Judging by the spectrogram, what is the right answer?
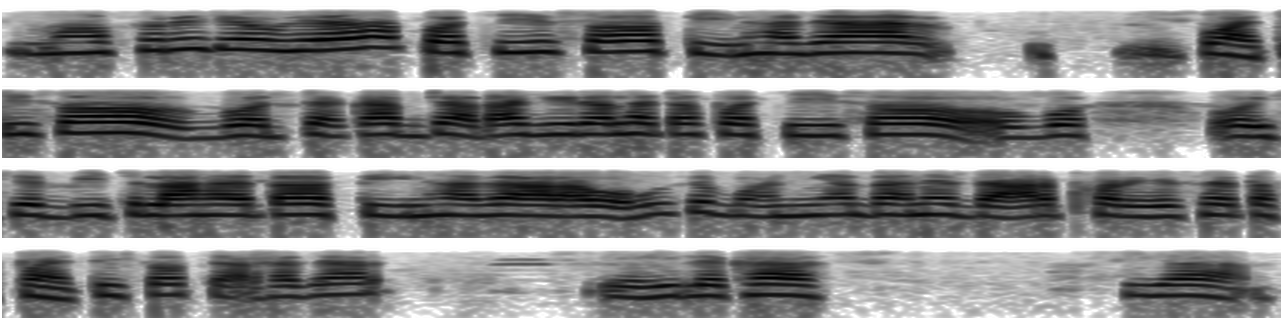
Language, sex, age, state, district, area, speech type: Maithili, female, 30-45, Bihar, Sitamarhi, urban, conversation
